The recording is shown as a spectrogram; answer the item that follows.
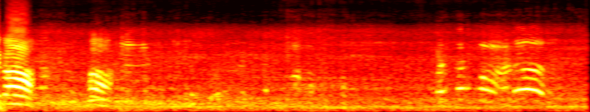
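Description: Steady low drone of a vehicle in motion, with engine hum and road noise heard from on board. A man's voice is heard briefly at the start and again near the end.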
